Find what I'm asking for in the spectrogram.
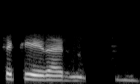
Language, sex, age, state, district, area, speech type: Malayalam, female, 45-60, Kerala, Thiruvananthapuram, rural, conversation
